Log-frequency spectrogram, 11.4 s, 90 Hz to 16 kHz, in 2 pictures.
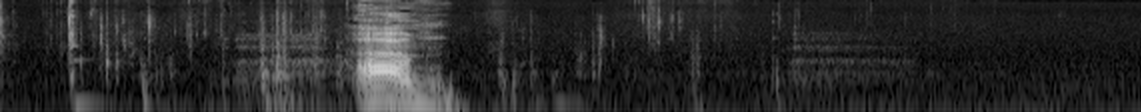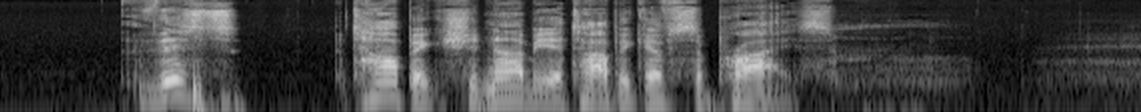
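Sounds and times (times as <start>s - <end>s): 
person drinking water: 0.0s - 4.1s
speech: 1.8s - 2.3s, 6.4s - 10.0s.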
